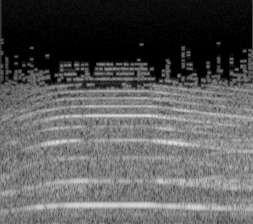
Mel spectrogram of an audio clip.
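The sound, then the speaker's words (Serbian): Air raid sirens sound over Kyiv in a loud, steady, sustained wail that holds one pitch with faint harmonics above it. No voices are heard. “Sirene za vazdušni napad su se oglasile u glavnom gradu Kijevu”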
